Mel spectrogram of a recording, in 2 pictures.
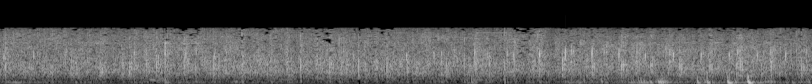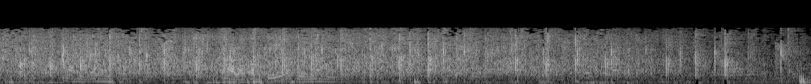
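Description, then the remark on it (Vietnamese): A large audience claps steadily in loud, dense applause that fills the whole stretch, a continuous crackle of many hands that tapers off slightly toward the end, as a gift is presented to Dr. Thích Nhật Từ. “Xin quý vị cho tràng pháo tay thật lớn ạ.”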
